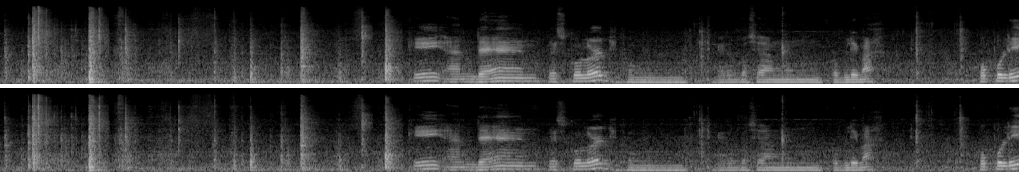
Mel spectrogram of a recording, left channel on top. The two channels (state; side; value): normal; both; correlation 0.76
